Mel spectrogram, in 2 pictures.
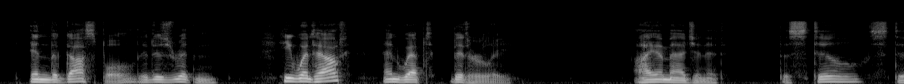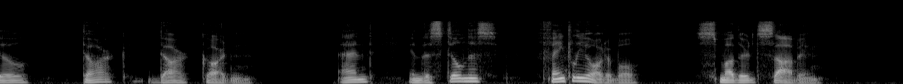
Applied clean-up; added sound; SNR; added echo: none; none; none; none.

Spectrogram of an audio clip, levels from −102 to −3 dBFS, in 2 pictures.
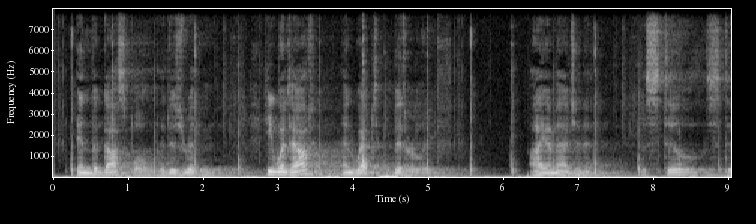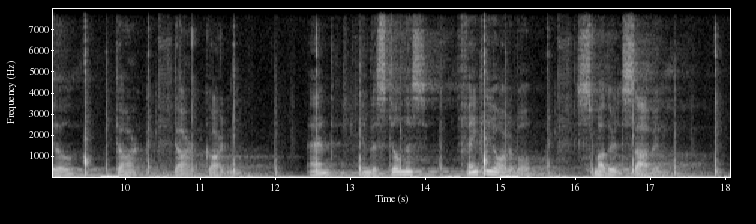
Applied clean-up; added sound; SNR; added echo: none; Walk, footsteps; 0 dB; reverberation time 2.0 s.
